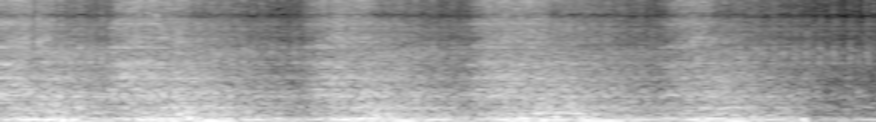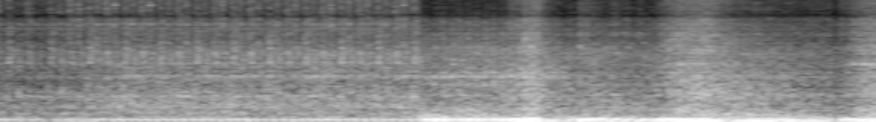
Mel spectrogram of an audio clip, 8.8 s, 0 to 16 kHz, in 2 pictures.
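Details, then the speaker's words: 1985 Toyota pickup 22R four-cylinder, sat over 10 years, idling with a couple of revs after exhaust manifold leak fix with new bolts and washers: steady idle, no ticking or puffing; doesn't sound like it's leaking, exhaust very quiet from the rear. "all right I think that fixed it and it doesn't sound like it's leaking it's not nearly as loud if it is uh exhaust sounds very quiet as well from the rear"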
